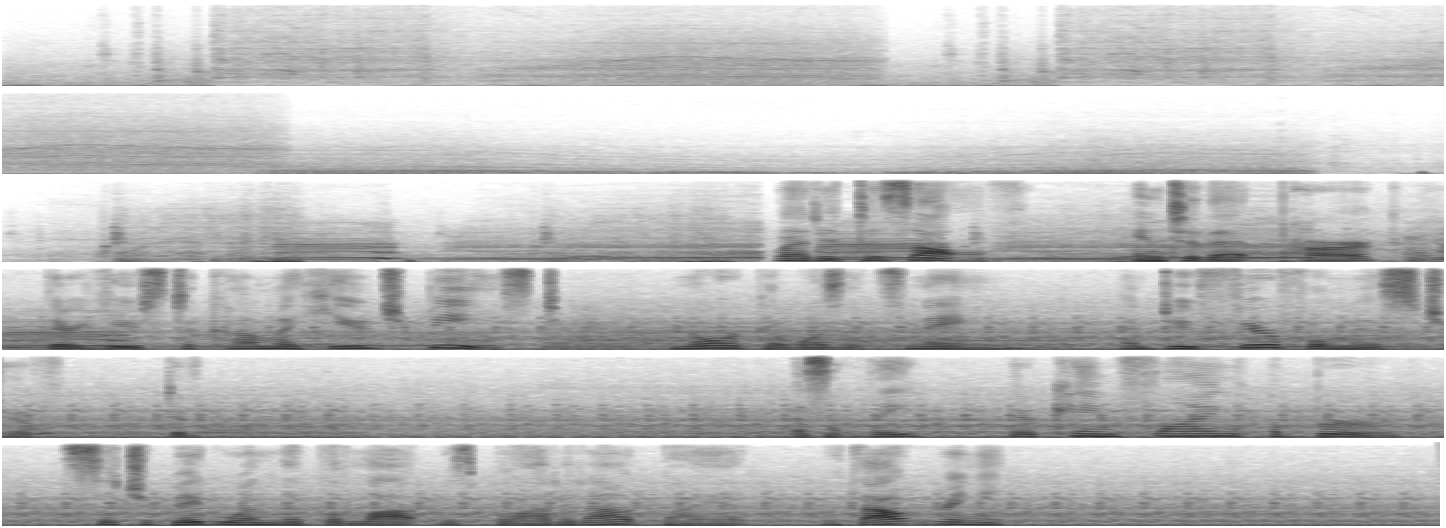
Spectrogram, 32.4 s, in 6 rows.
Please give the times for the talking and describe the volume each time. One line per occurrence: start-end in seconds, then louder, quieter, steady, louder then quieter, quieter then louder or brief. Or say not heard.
13.7-22.4 steady
24.6-30.8 steady.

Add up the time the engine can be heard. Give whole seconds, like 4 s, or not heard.
32 s.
